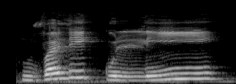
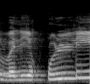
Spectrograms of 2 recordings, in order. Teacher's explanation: کاف کی جگہ پر قوف کی آواز نہیں آنی چاہیے. کاف کو نرمی سے پڑھتے ہیں.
